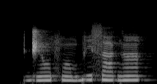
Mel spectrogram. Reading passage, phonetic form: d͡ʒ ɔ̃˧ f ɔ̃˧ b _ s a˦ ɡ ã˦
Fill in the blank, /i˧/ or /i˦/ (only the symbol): i˧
